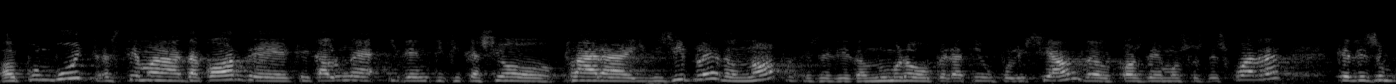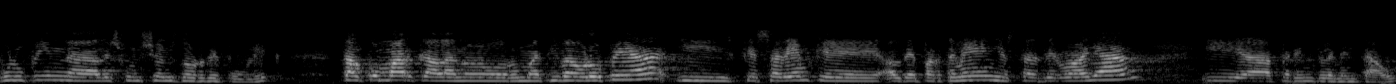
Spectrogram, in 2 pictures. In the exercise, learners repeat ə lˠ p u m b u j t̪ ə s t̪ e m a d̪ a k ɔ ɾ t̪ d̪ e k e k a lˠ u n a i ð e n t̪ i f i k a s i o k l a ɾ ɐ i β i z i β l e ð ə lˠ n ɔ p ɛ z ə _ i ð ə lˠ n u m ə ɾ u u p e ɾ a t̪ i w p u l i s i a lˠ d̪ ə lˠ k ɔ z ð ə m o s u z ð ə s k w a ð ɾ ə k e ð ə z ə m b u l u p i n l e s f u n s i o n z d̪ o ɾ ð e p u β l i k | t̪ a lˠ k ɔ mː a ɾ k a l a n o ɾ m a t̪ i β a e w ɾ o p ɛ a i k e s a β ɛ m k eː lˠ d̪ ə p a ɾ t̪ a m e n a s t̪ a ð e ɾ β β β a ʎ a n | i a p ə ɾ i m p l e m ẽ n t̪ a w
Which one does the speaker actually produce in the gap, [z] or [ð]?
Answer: ð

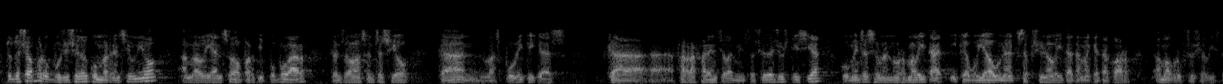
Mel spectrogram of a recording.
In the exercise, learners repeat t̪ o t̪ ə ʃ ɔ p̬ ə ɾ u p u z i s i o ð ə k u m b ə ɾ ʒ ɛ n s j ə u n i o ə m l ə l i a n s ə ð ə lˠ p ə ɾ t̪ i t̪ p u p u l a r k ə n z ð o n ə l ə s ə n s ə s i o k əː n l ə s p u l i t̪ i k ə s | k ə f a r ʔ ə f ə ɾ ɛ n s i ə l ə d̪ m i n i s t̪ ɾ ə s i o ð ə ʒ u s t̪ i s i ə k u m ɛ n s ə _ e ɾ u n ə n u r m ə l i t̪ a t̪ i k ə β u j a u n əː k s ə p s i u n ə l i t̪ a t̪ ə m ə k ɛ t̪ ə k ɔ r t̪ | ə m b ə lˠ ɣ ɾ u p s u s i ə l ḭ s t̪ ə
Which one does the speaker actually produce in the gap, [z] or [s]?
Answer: s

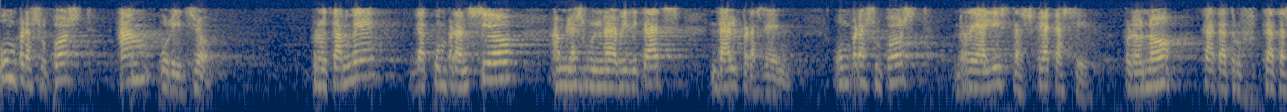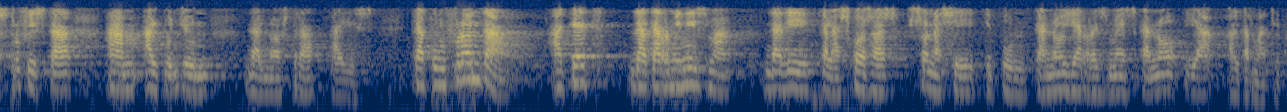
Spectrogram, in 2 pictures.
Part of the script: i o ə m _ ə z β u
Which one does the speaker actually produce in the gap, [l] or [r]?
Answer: l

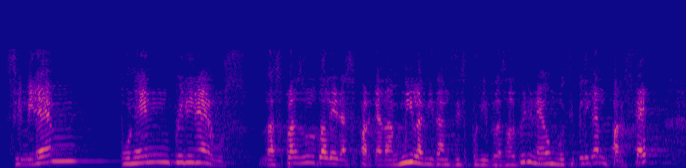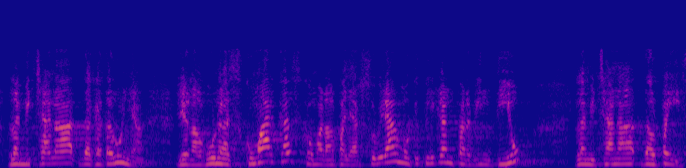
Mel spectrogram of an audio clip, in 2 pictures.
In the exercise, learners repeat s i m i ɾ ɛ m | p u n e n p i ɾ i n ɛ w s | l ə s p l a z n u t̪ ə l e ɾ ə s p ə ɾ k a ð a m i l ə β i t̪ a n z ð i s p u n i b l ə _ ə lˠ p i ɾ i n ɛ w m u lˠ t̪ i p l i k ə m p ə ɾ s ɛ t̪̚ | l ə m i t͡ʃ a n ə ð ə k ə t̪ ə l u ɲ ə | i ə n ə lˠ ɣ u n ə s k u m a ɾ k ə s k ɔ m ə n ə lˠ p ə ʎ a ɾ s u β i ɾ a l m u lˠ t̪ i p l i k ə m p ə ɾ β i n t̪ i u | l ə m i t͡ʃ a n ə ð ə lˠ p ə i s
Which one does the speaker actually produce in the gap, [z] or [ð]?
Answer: z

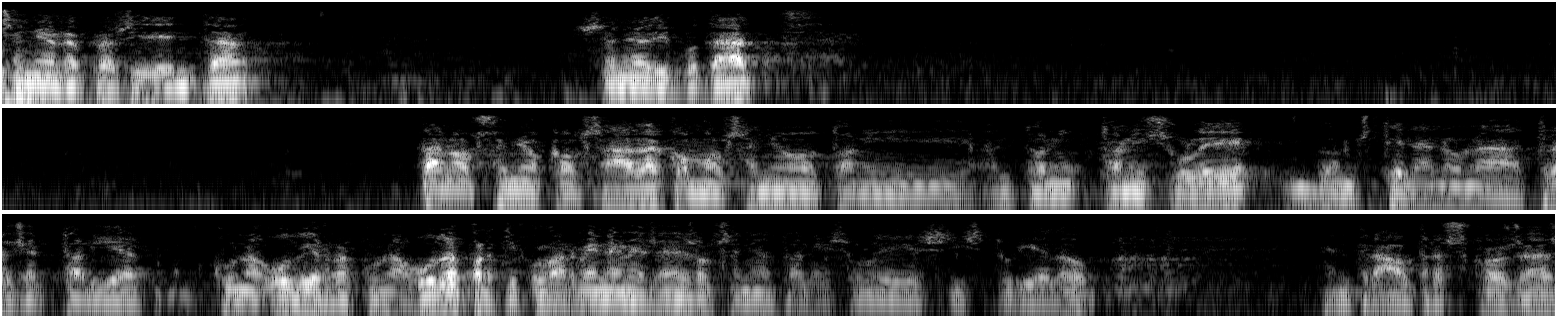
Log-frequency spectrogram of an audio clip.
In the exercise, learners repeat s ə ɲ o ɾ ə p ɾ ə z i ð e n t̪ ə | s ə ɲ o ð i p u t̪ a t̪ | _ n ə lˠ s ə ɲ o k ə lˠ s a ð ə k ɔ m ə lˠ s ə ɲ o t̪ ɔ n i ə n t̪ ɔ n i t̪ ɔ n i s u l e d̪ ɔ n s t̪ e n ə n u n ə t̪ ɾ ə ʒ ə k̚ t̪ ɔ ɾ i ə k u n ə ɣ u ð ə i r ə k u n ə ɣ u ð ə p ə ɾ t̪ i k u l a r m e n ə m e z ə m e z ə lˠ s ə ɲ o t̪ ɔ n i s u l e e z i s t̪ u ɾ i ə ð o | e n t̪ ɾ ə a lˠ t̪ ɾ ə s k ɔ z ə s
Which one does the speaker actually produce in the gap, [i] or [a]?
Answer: a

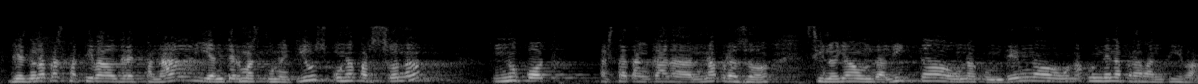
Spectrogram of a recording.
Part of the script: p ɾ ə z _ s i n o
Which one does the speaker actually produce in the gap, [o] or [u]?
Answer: o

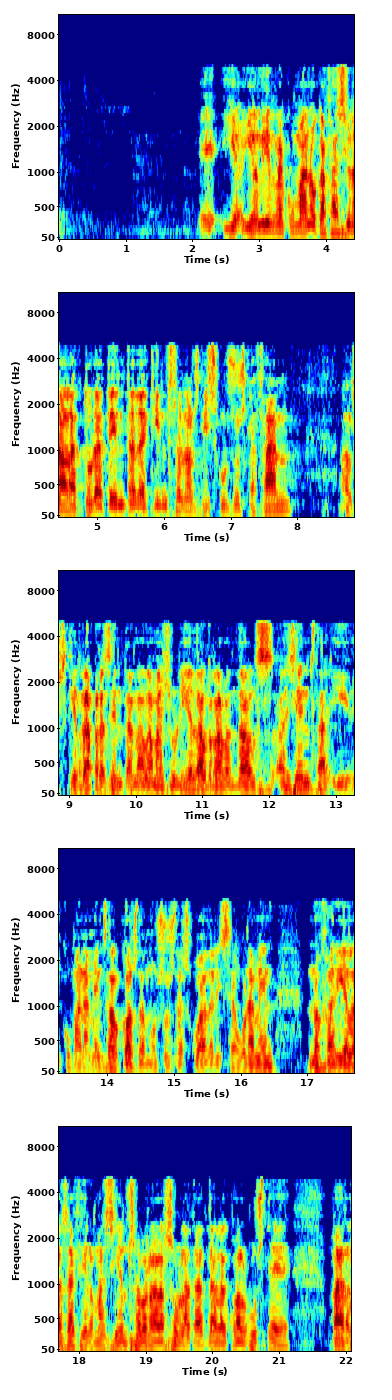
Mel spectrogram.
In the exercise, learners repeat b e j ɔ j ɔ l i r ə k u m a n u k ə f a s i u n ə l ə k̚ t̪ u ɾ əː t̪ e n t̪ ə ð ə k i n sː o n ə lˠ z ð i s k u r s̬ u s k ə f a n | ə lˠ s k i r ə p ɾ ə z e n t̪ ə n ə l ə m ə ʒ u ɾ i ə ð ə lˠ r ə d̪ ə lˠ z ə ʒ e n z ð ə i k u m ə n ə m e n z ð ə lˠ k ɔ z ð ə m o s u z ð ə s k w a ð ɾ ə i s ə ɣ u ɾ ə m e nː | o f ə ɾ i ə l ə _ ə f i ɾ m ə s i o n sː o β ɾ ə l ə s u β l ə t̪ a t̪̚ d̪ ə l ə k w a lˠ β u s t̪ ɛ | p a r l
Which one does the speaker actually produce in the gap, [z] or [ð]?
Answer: z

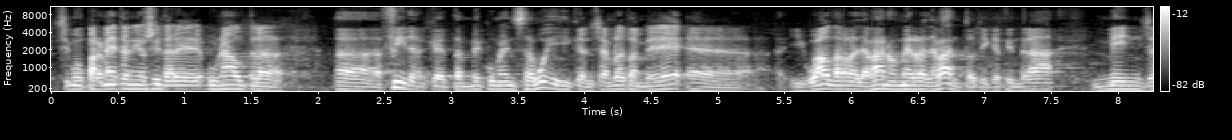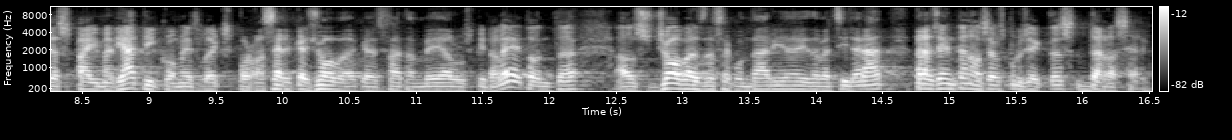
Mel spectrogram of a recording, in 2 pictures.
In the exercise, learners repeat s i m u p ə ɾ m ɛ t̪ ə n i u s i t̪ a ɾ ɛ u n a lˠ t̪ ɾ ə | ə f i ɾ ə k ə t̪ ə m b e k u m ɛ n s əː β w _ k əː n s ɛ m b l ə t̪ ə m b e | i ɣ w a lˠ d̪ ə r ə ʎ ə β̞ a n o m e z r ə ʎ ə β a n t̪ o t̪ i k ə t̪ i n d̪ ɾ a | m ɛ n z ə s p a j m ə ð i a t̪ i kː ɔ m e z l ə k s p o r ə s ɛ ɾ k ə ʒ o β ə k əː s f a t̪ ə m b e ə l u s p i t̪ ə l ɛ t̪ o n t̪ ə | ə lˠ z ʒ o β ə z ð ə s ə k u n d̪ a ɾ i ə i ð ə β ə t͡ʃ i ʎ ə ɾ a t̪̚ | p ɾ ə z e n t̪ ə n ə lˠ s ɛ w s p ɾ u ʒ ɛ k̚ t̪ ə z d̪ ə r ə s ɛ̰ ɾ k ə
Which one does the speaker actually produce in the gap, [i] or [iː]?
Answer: iː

